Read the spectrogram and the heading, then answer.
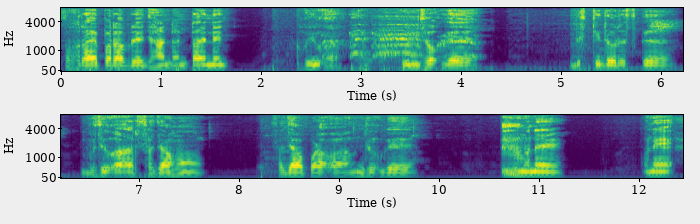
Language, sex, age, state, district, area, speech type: Santali, male, 45-60, Odisha, Mayurbhanj, rural, spontaneous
